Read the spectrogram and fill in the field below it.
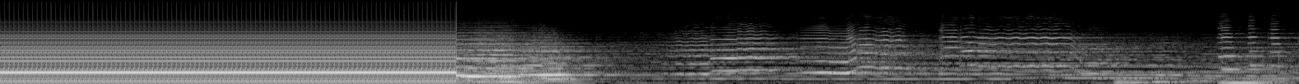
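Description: The audio opens already caught in a system hang loop, which lasts until 4.56 s. The machine stalled while the sound hardware kept replaying one 46.44 ms slice, which fits a 2048-sample buffer. It repeats nearly a hundred times, producing a rough buzz at 21.5 Hz.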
